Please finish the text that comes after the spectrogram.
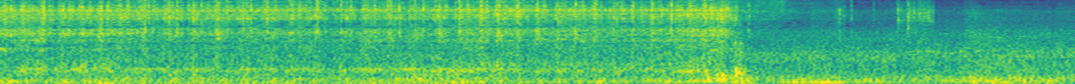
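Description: A sewing machine stitches along the edge of a shirt placket, a continuous rapid mechanical hum with gear rattle that cuts off partway, leaving quiet room noise.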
